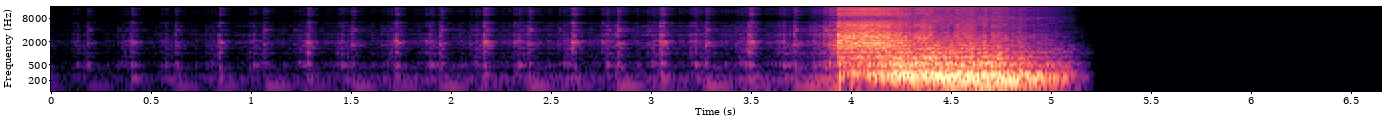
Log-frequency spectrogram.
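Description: Fast, even ticking, about four ticks a second, growing louder, then a loud explosion sound effect about four seconds in that lasts just over a second and cuts off suddenly.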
